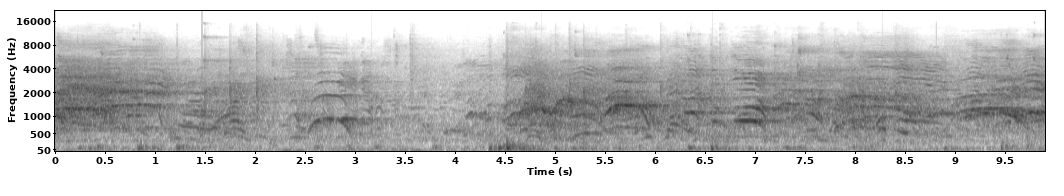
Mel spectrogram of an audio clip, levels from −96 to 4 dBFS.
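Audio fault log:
1.47 to 8.28 s, clock drift buffer slips: a click every 1.7 s, about five in all, each where a short block of samples gets skipped or repeated. That steady rhythm is likely two devices whose clocks disagree by roughly a tenth of a percent.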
